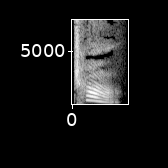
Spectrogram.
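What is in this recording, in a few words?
"chà", Mandarin Chinese; Giáo trình Hán ngữ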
